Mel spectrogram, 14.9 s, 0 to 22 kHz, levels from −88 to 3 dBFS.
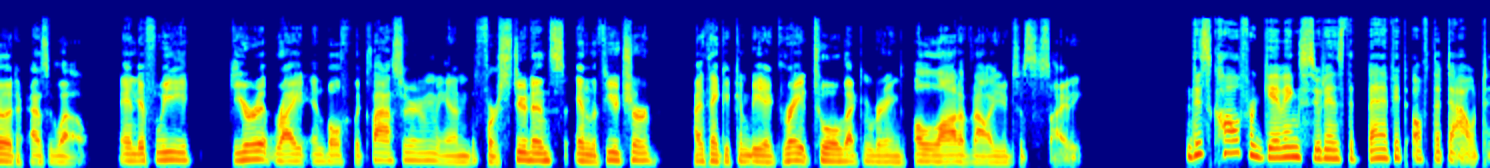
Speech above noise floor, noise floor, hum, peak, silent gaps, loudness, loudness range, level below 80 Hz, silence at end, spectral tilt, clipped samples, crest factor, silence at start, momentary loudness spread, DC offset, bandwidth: over 71 dB; under -90 dBFS; none; -2 dBFS; 0.96-1.17 s, 2.23-2.28 s, 11.16-11.20 s, 11.37-11.69 s; -19 LUFS; 3 LU; -60 dBFS; 0 s; -4.5 dB/octave; under 0.1%; 18 dB; 0 s; 9 LU; under 0.1%; 15 kHz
